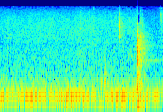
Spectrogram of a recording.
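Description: A man takes a sip of beer from a stemmed glass over a steady low background hum. There is one short, sharp click near the end.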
